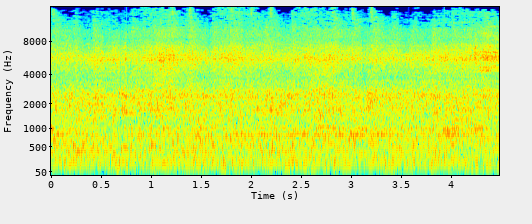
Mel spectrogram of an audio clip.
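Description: Death metal band playing live: distorted electric guitars, bass guitar and drums in a dense, steady wall of sound.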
